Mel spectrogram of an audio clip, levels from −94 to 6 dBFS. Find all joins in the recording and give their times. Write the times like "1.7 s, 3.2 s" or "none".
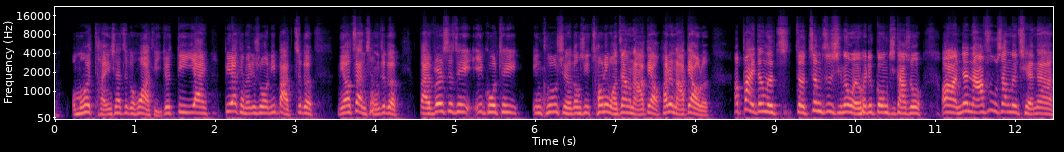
none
